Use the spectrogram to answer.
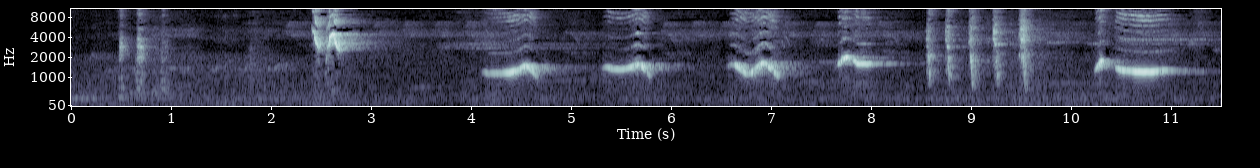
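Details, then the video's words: Pet African grey parrot mimicking other birds: a series of clear whistled notes, each a short rising-then-falling slur, repeated about every second with brief chirps and clicks between. "mimicking other birds"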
